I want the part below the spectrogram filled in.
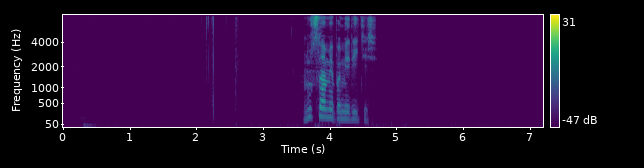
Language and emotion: Russian, angry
